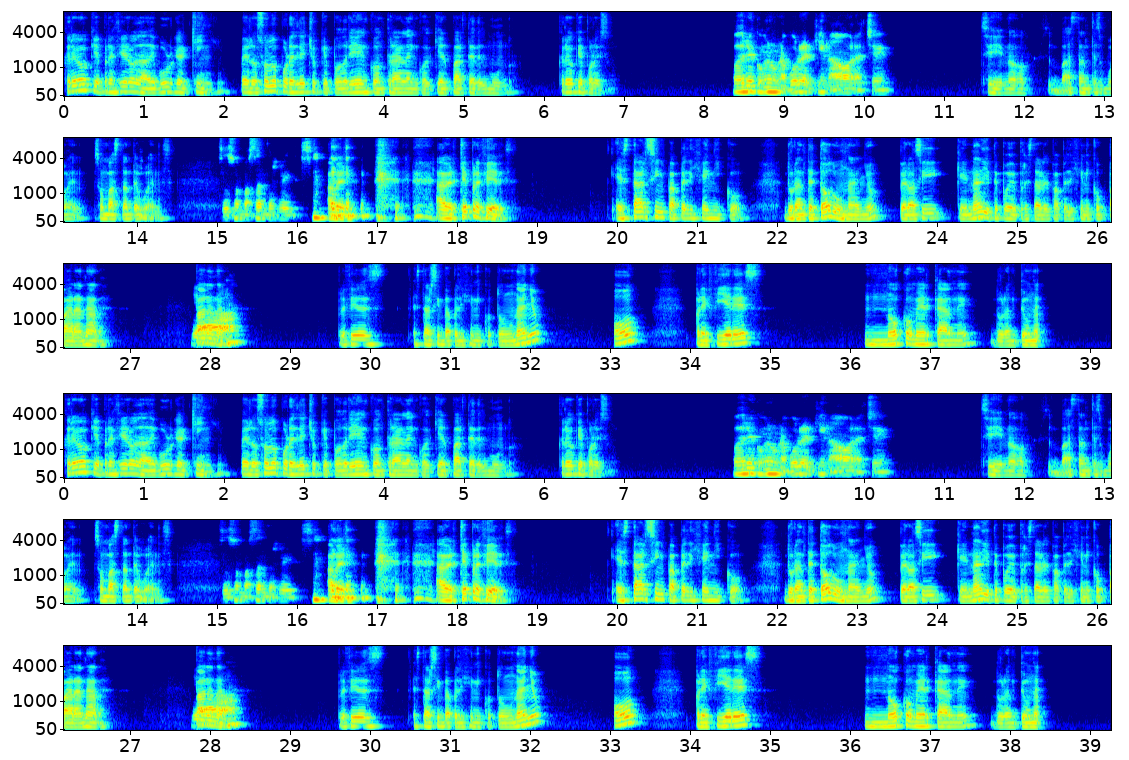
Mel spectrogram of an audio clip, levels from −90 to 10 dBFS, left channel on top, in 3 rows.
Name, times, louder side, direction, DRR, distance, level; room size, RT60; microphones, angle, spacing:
voice 1, 0.0-5.6 6.2-6.8 11.5-14.4 16.4-16.7 17.0-18.7 19.9-26.7 27.8-28.2 29.6-30.1 30.5-32.2 33.0-33.4 34.1-34.9 36.2-38.4, equal, 5° right, 0.5 m, -27 dB
voice 2, 8.4-10.3 15.0-16.9 27.8-28.4, left 2 dB, 70° left, 1.0 m, -25 dB
7.4 x 4.8 x 3.3 m
head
